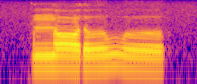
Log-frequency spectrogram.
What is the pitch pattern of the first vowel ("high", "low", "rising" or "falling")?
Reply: low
